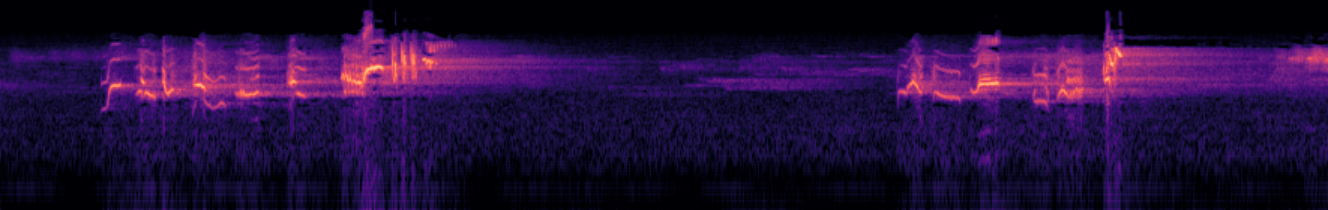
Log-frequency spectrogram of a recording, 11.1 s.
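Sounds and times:
common blackbird whistling: 0:00.9 - 0:04.0, 0:07.5 - 0:09.8.

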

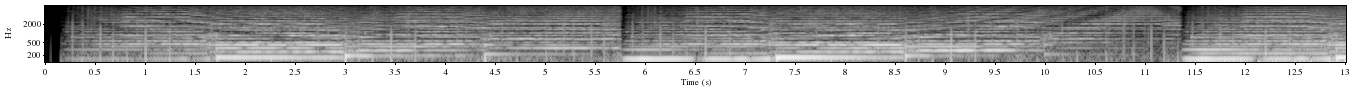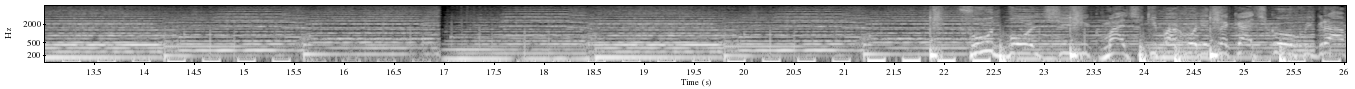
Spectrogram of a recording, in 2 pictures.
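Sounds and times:
bass: 0:11.4 - 0:26.0.

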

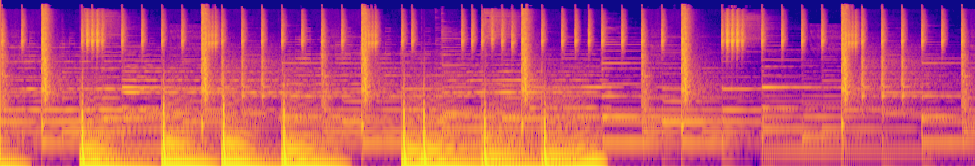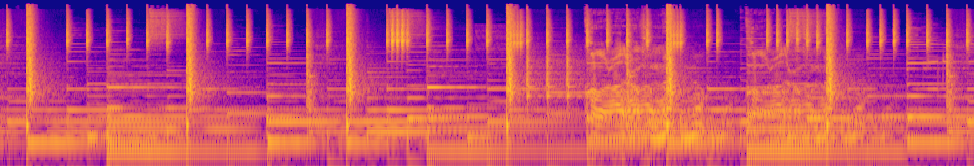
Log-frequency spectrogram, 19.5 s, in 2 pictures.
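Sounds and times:
sad ocean-themed music: 0:00.0 - 0:06.9.

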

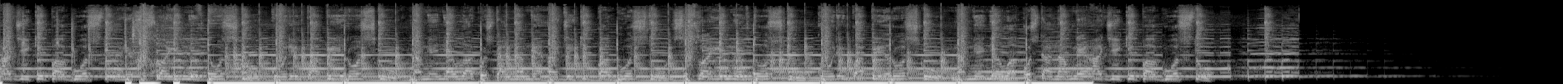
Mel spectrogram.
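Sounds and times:
low bass tone at 41 to 46 Hz: 0:01.3 - 0:11.0.

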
